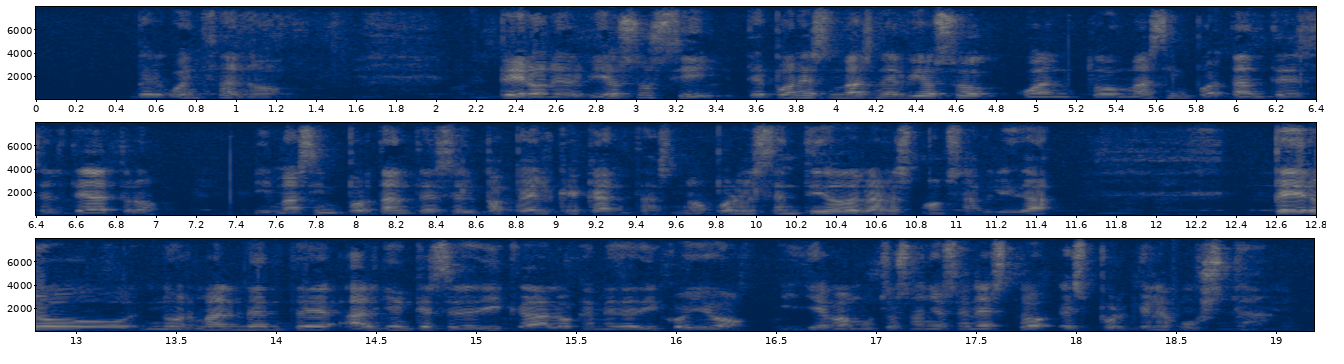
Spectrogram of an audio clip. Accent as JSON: {"language": "Spanish", "town": "Bilbao", "region": "Basque Country", "country": "Spain", "said": "Mirad, yo provengo del País Vasco, de Bilbao."}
